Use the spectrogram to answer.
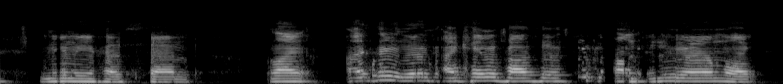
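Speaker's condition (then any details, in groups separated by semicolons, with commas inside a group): Traumatic brain injury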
